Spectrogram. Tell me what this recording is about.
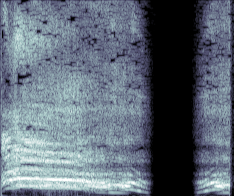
a processed scream from fruity loops.
processed, vocal, scream, panda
